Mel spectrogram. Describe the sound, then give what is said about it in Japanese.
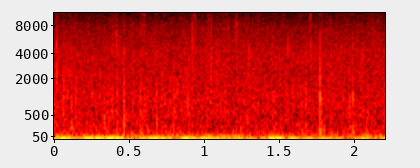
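Steady rain patters on hard surfaces, a dense hiss of drops with scattered sharper taps and splashes standing out from the constant wash, no voices present. “雨宿りできるとこ、知ってるけど。”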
